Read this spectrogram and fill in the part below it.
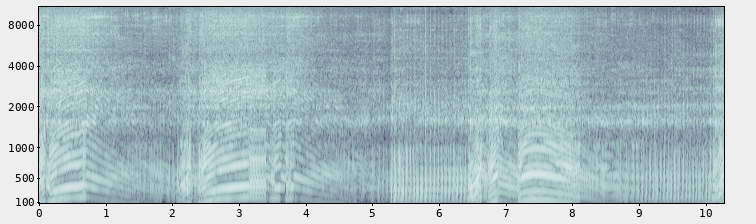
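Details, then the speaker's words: Stihl 020 AV chainsaw after fitting new clutch, new bar with nose bearing and new chain, warmed up with idle turned up, first test cut: crisp two-stroke revs sag under the cut and climb cleanly back, no stumbling; normal, healthy saw decimating a small tree. "well I am extremely happy with this the way it is it's amazing for such a small lightweight package such a small engine and cylinder it runs phenomenally and it just decimated that little tree in in seconds really"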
